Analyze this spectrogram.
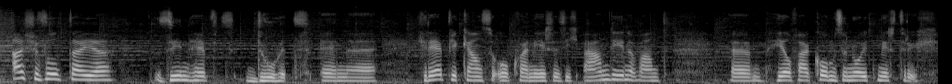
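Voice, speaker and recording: A woman at a very slow pace over faint music in the background. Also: ordinary pitch variation. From Flanders, Belgium. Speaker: politician, member of the Flemish Parliament. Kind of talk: interview answer. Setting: parliament interview video. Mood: warm, smiling, encouraging. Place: hall. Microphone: lapel.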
